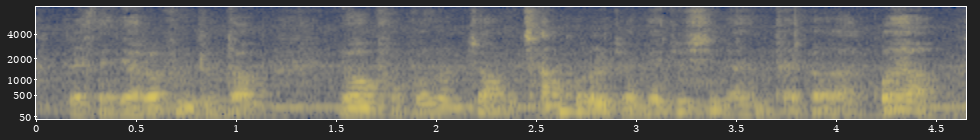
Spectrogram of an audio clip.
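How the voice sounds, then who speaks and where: Audible room echo surrounds the voice. A man speaks at medium pitch. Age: 60s. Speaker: construction defect repair specialist and YouTuber. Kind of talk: casual explanatory talk to camera. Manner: hesitant with fillers.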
